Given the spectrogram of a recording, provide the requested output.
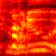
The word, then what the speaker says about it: Huberdeau: I don't know if you actually say his name is Huberdeau or Huberu, but when I called him, I was like, yo, like, do you say it like Huberdeau? And he's like, yeah, it sounds like a D, but it's spelt like E-R-E-A-U.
